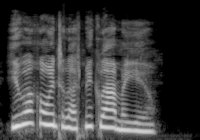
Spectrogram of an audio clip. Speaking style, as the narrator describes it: Crielle said smoothly

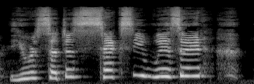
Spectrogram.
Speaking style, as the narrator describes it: I moaned

